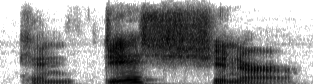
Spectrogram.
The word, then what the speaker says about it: conditioner: okay very good JN conditioner all right the syllable stress is on Dish right yes conditioner all right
